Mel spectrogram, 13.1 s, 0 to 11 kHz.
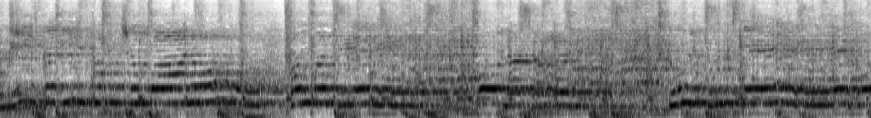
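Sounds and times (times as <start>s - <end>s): karaoke backing track: 0.0s - 13.0s
woman singing: 0.0s - 13.0s.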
